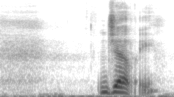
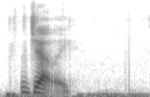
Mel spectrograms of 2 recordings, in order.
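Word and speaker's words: Djèlí: this video today because i realize i absolutely butchered it in my you know january to june wrap up video jelly okay jelly p jelly clark okay phenomenal book let me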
